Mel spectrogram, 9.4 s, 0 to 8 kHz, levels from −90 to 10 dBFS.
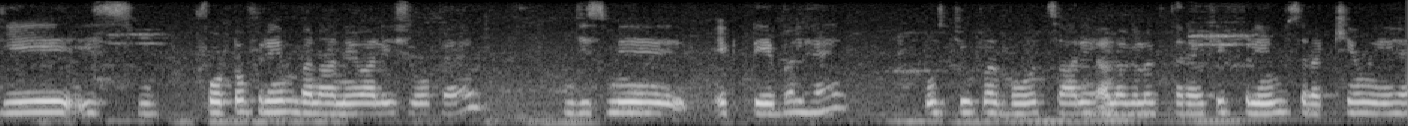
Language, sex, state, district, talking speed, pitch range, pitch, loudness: Hindi, female, Haryana, Jhajjar, 155 wpm, 205-225 Hz, 215 Hz, -16 LUFS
